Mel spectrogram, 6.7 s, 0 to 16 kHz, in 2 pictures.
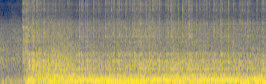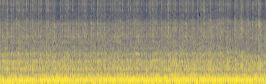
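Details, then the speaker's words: Cadillac CTS-V V8 drift car after exhaust repair and realignment to exit out the back: strong, steady deep V8 burble starting crisply at idle with no ticks or hisses, normal exhaust note; cabin much quieter. "Sounds good. It sounds the same, just out the back."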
